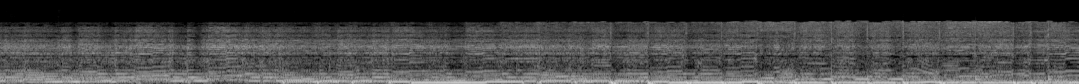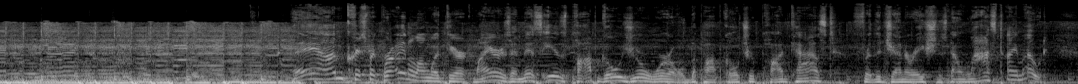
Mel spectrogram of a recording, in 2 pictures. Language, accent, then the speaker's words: English; Canada; I'm Canadian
